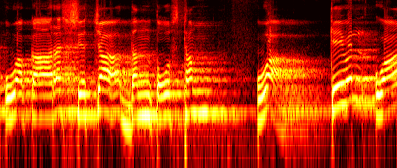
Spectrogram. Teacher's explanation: व मात्र एक वर्ण है जिसका उच्चारण स्थान जो है वो दंतोष्ठ है, इसलिए हम इसे दंतोष्ठ वर्ण कहते हैं।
